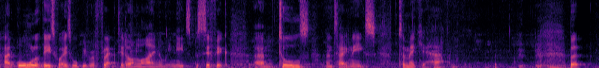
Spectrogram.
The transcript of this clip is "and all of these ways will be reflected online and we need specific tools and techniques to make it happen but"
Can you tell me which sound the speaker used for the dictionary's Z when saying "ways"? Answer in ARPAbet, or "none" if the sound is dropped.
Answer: Z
